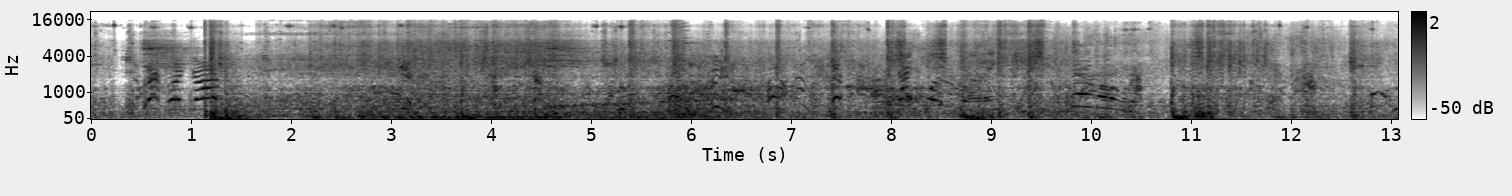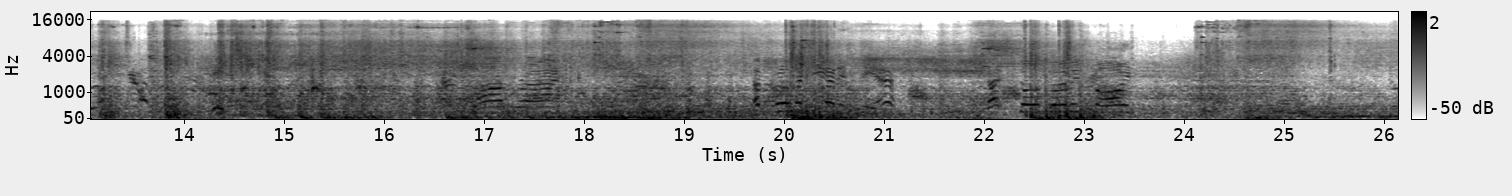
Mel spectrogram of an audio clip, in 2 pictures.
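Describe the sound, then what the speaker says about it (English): Skaven rattling gun firing during a chaotic Warhammer: Vermintide-style Chaos Wastes battle, a dense rattle of rapid shots and metallic clanking amid steady combat noise, with voices talking over it. "I hear the clank of a rattling gun."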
